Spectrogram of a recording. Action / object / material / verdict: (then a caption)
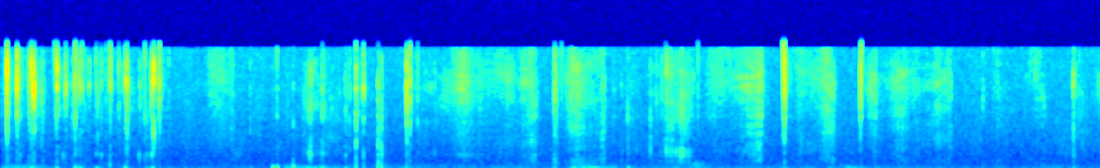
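scrape / spherical wax candle / wax / none. Long nails scratch and tap over a large, solid, cream-coloured spherical wax candle held in the hands. The result is a quiet, dry, bright scratching with many short clicks and crisp ticks that stop instantly.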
